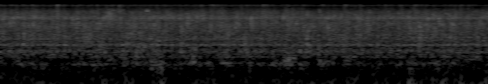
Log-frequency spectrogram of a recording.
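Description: Onion, tomato and spice masala frying in mustard oil in a kadhai: a steady sizzle.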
